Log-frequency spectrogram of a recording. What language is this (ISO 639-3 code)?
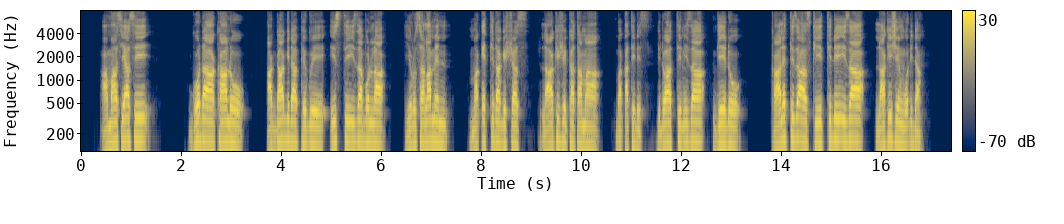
gmv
